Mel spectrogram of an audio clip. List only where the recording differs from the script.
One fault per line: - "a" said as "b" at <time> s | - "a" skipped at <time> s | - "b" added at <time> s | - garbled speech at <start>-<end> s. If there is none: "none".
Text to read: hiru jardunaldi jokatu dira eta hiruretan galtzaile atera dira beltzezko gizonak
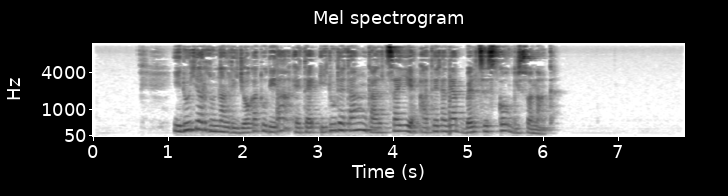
none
